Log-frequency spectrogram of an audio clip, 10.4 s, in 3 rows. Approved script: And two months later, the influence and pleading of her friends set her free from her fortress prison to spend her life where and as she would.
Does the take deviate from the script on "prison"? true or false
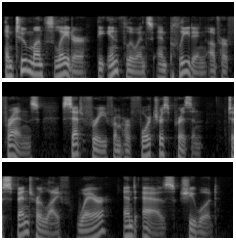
false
